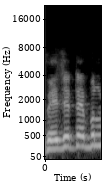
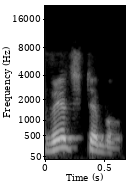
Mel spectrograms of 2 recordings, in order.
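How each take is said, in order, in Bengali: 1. এটা চার দলে উচ্চারিত হয়। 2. এটা তিন দলে উচ্চারিত হয়। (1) "ভুল।" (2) "এটা উচ্চারণটা হচ্ছে ভেজটেবল।"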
